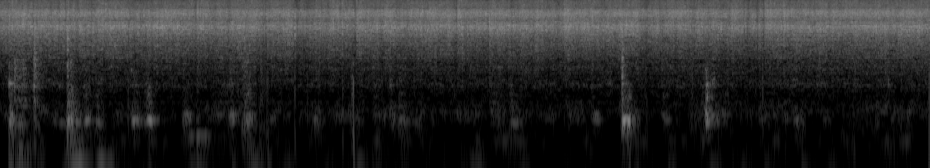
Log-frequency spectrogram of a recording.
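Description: Green peas and chopped onion sizzling in hot oil in a small non-stick frying pan, stirred with a wooden spatula that scrapes and taps against the pan now and then, one knock a little after six seconds in standing out.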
